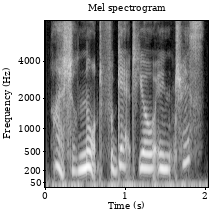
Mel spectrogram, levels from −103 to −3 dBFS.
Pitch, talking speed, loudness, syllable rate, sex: 230 Hz, 175 wpm, -17 LUFS, 5.1 syllables/s, female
